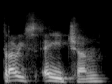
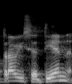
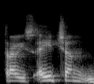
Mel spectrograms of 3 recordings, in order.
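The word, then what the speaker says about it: Travis Etienne: debe estar contento y con su nuevo corredor Travis An que es la la a partir de ahora así se pronuncia a quien conocíamos como Travis Etien, ahora pasa a ser Travis aan dicho por él mismo.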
